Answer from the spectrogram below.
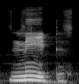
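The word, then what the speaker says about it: knit: silent है ठीक है उसी तरीके से के एन आईटी है तो हम उे पढ़ेंगे नीट ठीक है और के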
